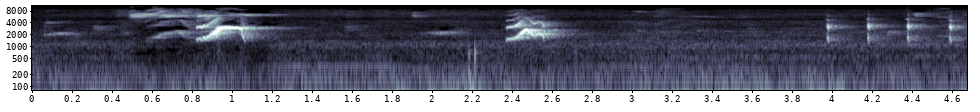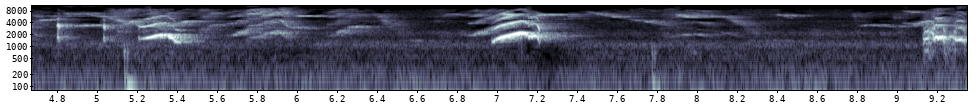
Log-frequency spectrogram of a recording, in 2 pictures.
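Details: A male pet cockatiel, urged to sing, gives bright, sweeping whistled chirps in loose bursts, with a quick run of short repeated notes midway, in a quiet indoor room with background music.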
